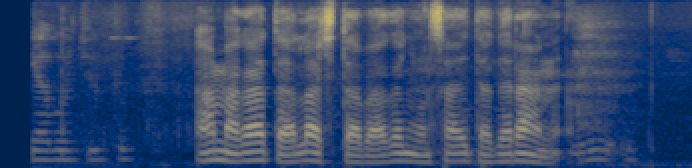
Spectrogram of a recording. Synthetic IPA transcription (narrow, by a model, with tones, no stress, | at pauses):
a˦ma˨ɡa˦ta˨la˦˨t͡ʃta˨ba˨ɡa˦ɲu˨nsa˦i˦ta˨ɡa˦ɾa˦˨na̰˨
